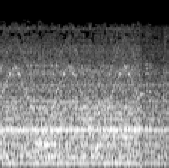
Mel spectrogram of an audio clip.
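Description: Faint whine of the AtomStack Kraft laser engraver's gantry motors, rising and falling in pitch as the laser head moves back and forth while engraving, over a low steady hum.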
